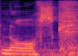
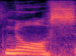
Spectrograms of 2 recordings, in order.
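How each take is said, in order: First: The word ends with a k sound. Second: The word ends without a k sound. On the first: The speaker calls it wrong. "I want to end it with a K, when that's not what it is" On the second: The speaker calls it right. "It's Norse"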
